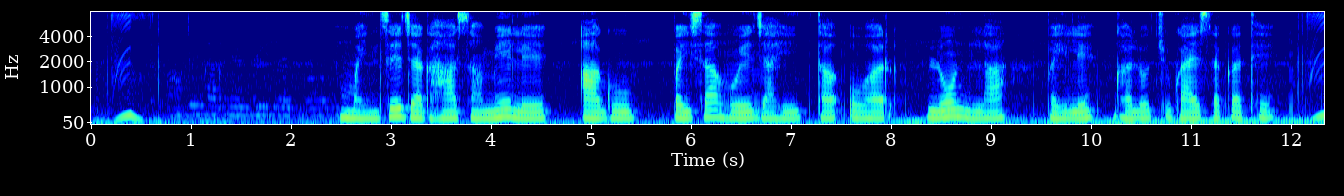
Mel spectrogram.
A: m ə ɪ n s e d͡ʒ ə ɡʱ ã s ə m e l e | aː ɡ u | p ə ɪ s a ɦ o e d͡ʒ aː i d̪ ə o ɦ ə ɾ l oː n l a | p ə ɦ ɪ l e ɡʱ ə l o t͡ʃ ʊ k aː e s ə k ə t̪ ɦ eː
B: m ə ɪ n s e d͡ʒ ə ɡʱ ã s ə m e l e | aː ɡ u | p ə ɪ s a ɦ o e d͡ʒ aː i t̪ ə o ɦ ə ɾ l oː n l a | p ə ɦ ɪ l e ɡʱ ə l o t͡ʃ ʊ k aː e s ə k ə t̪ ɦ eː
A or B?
B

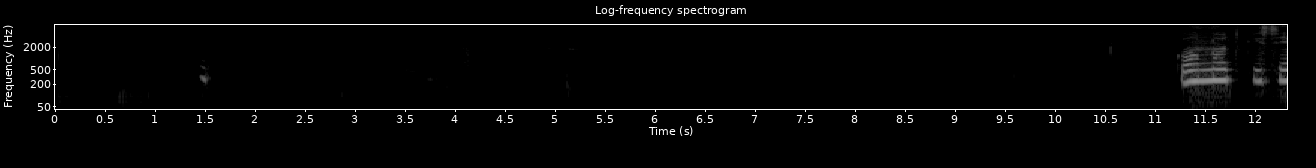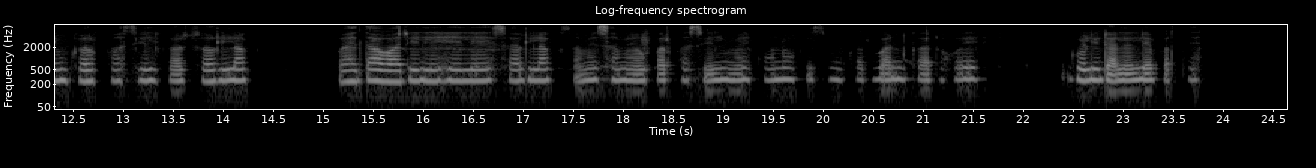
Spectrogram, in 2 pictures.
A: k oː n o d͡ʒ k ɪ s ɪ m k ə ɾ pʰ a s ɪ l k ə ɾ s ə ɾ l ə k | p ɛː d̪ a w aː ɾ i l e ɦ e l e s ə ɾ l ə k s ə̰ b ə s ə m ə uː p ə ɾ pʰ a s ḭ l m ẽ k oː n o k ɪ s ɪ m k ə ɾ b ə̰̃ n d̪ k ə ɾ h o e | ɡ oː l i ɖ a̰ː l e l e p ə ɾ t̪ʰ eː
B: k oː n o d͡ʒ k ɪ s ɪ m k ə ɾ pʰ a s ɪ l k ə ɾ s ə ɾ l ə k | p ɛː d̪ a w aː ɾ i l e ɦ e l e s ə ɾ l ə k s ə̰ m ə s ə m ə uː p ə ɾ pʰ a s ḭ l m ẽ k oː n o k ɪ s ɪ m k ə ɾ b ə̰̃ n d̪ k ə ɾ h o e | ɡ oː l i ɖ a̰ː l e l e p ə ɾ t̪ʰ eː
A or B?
B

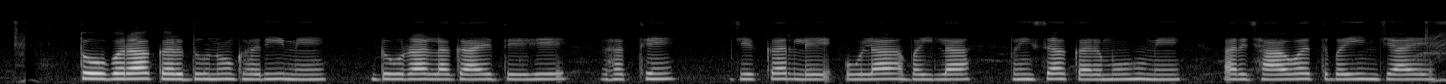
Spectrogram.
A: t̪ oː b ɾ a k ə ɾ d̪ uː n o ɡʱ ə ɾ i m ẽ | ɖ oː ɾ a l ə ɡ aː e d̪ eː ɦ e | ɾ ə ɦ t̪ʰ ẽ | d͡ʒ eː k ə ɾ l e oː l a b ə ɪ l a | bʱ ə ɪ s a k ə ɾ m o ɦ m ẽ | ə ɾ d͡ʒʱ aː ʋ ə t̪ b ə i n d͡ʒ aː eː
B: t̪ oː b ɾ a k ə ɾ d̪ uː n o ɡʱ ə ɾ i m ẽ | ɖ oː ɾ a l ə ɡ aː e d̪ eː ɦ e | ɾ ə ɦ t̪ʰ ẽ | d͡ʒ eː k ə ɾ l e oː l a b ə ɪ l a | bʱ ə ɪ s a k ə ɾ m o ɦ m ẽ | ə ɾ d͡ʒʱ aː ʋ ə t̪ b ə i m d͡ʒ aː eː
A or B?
A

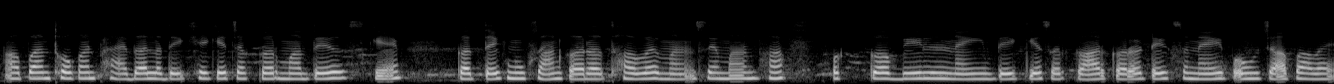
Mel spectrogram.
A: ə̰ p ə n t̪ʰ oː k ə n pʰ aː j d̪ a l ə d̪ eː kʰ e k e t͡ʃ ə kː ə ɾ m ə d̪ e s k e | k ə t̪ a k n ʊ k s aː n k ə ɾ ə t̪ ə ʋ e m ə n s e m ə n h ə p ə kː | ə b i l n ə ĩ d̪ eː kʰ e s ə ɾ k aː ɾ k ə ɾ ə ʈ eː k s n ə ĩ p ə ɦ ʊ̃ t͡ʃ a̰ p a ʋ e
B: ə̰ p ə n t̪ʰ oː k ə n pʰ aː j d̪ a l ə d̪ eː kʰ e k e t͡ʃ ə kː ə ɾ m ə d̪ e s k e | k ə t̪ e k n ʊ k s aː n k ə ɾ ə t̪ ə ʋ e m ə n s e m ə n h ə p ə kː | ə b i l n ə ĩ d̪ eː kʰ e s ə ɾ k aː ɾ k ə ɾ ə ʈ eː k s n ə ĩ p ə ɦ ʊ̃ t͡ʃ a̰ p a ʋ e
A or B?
B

